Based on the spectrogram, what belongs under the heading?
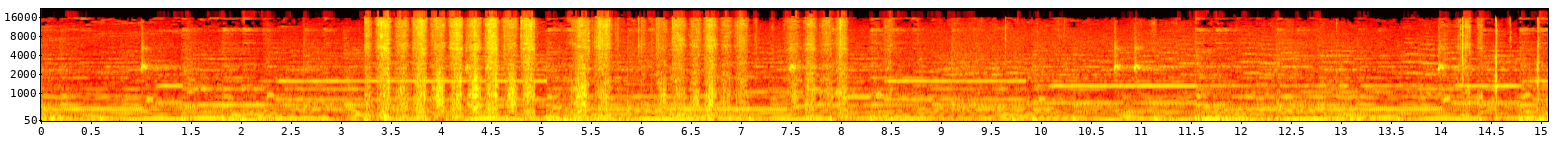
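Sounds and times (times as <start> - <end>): background music: 0.0 - 15.0
hand saw cutting wood: 3.2 - 8.7, 14.1 - 15.0.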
